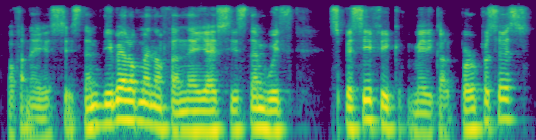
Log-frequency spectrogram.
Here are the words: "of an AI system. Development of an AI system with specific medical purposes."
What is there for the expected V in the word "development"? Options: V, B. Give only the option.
B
